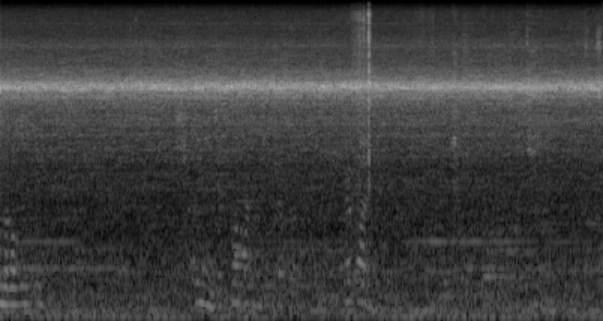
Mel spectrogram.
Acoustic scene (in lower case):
cafe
